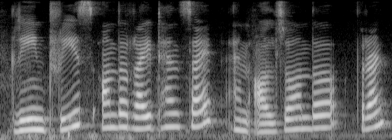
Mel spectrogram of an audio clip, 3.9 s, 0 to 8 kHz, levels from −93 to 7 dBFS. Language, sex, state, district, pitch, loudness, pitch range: English, female, Karnataka, Bangalore, 255 Hz, -16 LUFS, 225-285 Hz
